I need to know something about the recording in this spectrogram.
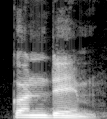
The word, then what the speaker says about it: condemn: कंडेम, CONDEMN, कंडेम, यहाँ पास M और N दोनों का कॉम्बिनेशन है जिसमें N साइलेंट होता है।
